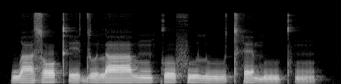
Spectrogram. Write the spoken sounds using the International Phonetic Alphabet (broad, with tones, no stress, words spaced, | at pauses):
wa˨zɔ˦kʼe˨ dʊ˦˨laː˦βũ˦ ko˦fu˦luː˨tʰɛ˦ muː˨kʰũ˨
